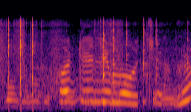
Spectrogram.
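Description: A metal spoon clicks three times in quick succession against a glass jar as home-canned stewed meat is knocked out into the pot, followed by a high child's voice talking.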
